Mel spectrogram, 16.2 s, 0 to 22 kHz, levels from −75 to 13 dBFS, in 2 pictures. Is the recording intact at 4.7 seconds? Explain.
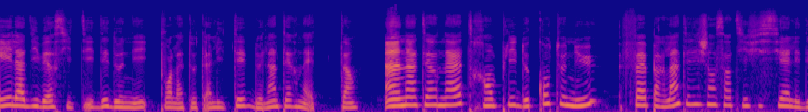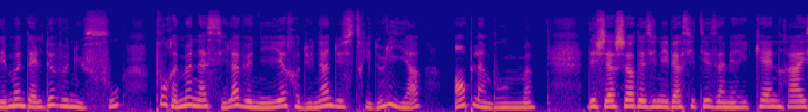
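Yes, at 4.7 seconds the audio runs through cleanly, with no dropout, click, gap or other fault at that point.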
